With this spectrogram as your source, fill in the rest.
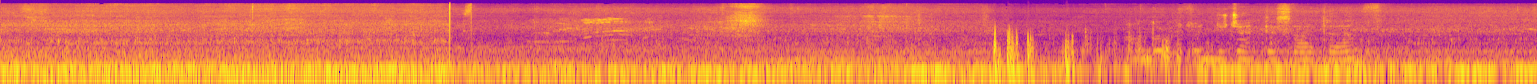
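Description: Tyres roll over a smooth road.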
